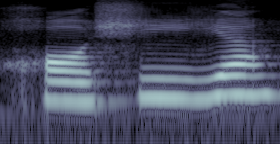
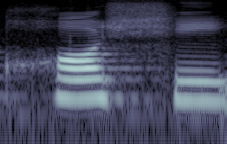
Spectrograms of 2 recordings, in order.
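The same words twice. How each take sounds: First: خوشی یا slowly, ending in an open "ya"; full "kho-shi-ya" for خوشی یا; joined reading. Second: خوشی ending on a long "shee", no "ya"; pausal reading. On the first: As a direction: sound the final vowel of خوشی یا. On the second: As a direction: drop the last vowel, stretching the ee of خوشی. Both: Shown as a demonstration. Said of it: "یا کو ہم نے ساکن کر دیا".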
